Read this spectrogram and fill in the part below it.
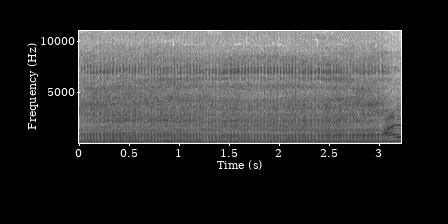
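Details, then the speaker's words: Restored Traxxas T-Maxx with OS .21 nitro engine, first run on a cold ~42°F day, warming up after start: steady high-pitched buzzing idle settling smooth and even; running cleanly. "there we go fired up real well pretty okay not bad good thing is I can see a good amount of smoke coming out of there seems to run well even without the glow"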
